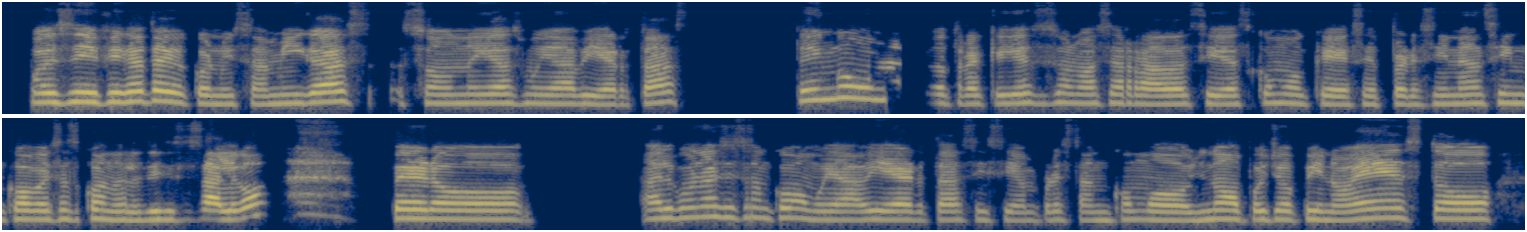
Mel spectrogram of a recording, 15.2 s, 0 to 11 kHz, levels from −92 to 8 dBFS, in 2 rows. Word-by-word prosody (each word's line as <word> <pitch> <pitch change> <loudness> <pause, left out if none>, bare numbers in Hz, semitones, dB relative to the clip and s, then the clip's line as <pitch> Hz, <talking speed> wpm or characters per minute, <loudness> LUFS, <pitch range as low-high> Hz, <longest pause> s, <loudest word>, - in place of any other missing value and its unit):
Pues 245 -1 +3
sí, 255 -1 +5
fíjate 270 +3 +6
que 250 -3 +3
con 215 0 -2
mis 210 0 -7
amigas 230 +5 +3
son 225 0 -5
ellas 230 0 -1
muy 225 -1 -4
abiertas. 215 +3 -1 0.5
Tengo 320 +5 +1
una 330 -2 -1 0.2
que 230 - -9
otra, 215 -1 -3
que 215 - -6
ellas 230 +2 -1
sí 215 - -15
son 240 -1 -6
más 225 0 -4
cerradas, 210 -2 -1
y 215 - 0
es 205 0 -3
como 235 -2 -6
que 200 -1 -1
se 200 0 -9
persignan 210 +2 -4
5 225 0 -1
veces 220 0 -2
cuando 220 -2 -1
les 200 - -4
dices 215 0 -3
algo, 230 +8 +6 0.6
pero 225 -3 +4 0.5
algunas 260 +4 -1
sí 270 - -5
son 270 -1 -8
como 255 0 -2
muy 215 -1 -3
abiertas, 215 -1 0
y 210 - -9
siempre 200 0 -9
están 205 0 -9
como: 210 -2 -1
“No, 225 +2 +1
pues 220 0 -3
yo 220 - 0
opino 210 -1 -2
esto”, 235 -1 +3
225 Hz, 195 wpm, -20 LUFS, 210-240 Hz, 0.6 s, fíjate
